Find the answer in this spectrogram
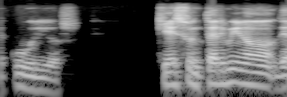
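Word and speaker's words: κύριος: es en el griego es kirios se pronuncia curios que es un término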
